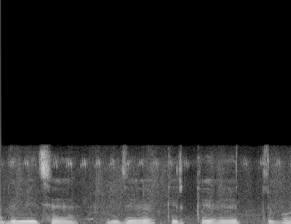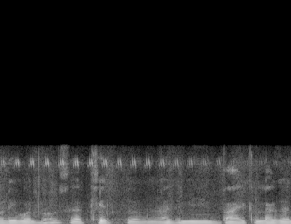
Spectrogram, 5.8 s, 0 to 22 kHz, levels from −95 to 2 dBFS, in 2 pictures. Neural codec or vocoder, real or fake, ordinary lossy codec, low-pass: none; real; none; none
